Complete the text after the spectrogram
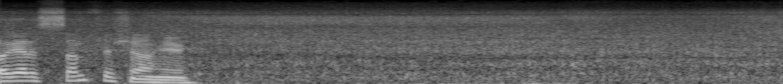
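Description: Water pours steadily over a low spillway.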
